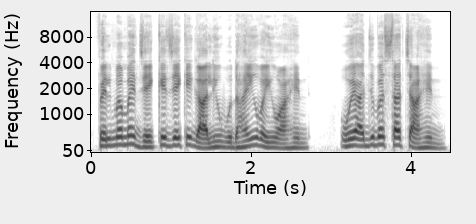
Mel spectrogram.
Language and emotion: Sindhi, neutral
